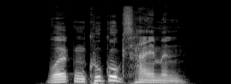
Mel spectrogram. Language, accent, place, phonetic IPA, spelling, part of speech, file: German, Germany, Berlin, [ˈvɔlkŋ̩ˈkʊkʊksˌhaɪ̯mən], Wolkenkuckucksheimen, noun, De-Wolkenkuckucksheimen.ogg
- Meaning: dative plural of Wolkenkuckucksheim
